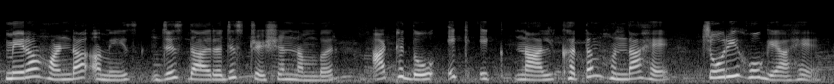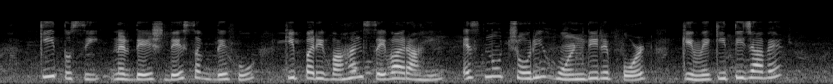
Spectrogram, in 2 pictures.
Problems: none marked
